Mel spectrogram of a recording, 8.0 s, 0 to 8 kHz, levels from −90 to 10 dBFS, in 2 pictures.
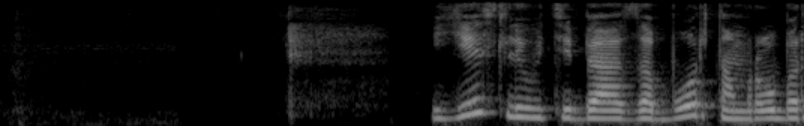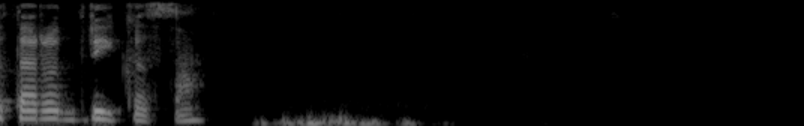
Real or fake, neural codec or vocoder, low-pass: real; none; 7.2 kHz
